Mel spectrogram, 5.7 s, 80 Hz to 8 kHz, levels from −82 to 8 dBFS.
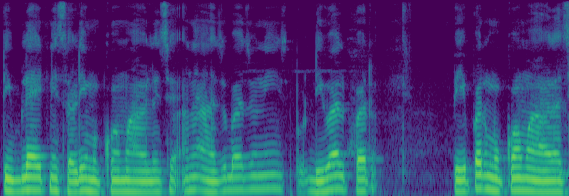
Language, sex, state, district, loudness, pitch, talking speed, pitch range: Gujarati, male, Gujarat, Valsad, -17 LUFS, 135 Hz, 145 wpm, 125-145 Hz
